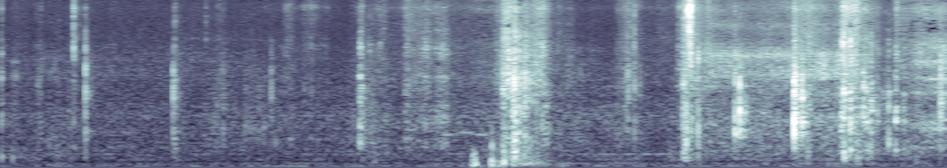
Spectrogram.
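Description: A cardboard box handled on a table. Faint ticks at first, then a cluster of knocks and rustling about three and a half seconds in, and a run of clicks and scraping from about five seconds on as an inner box slides out of its sleeve.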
